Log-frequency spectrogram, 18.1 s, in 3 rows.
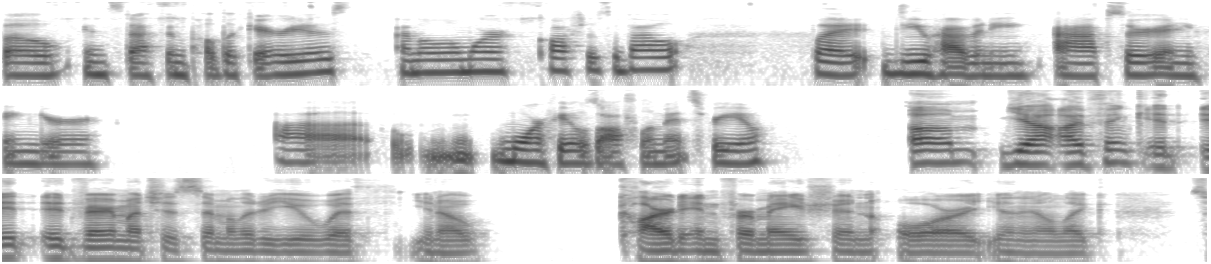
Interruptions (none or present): none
